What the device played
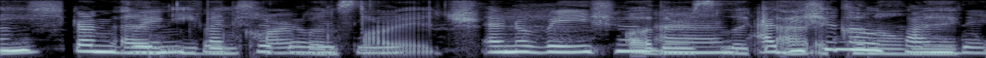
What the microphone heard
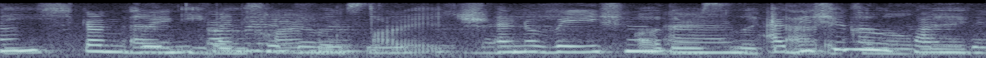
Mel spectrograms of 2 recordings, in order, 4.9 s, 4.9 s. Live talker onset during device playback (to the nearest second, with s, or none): 1 s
